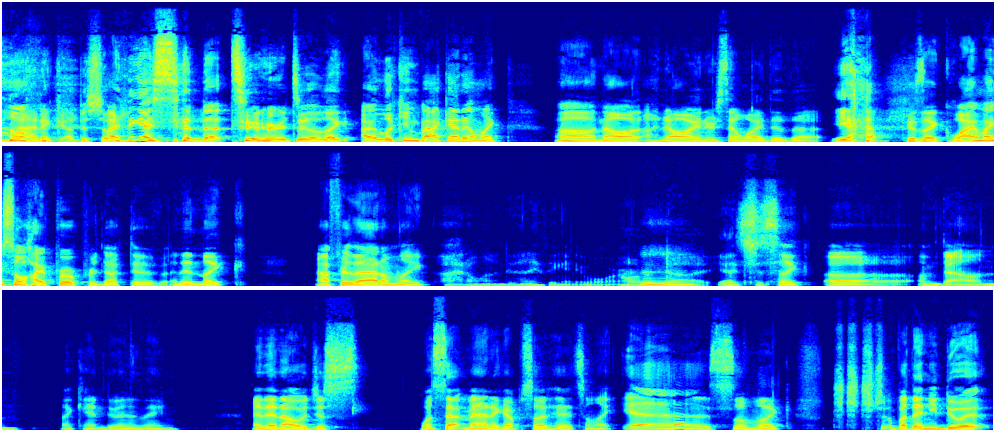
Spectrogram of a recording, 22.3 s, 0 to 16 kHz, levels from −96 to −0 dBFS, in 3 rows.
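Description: No technical faults occur anywhere in this speech, so there is nothing to set out in time order.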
